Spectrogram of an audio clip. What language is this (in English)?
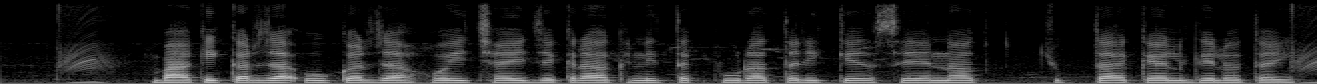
Magahi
